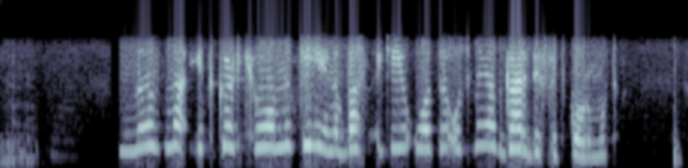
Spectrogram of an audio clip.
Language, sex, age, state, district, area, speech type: Kashmiri, female, 18-30, Jammu and Kashmir, Srinagar, urban, conversation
